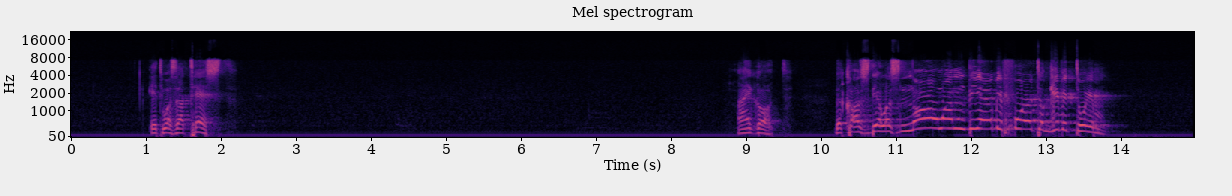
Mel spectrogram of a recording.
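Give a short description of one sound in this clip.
A man preaches with animation through a microphone, in short bursts with long pauses.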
